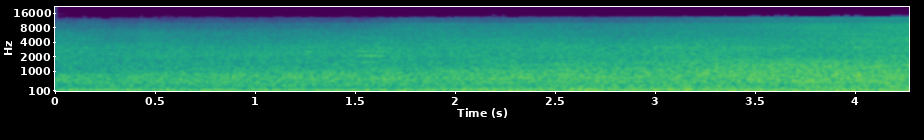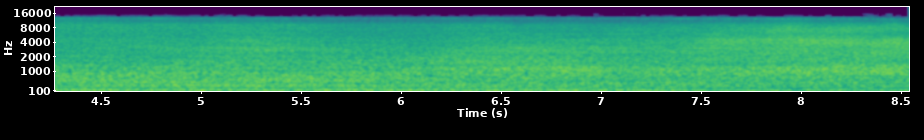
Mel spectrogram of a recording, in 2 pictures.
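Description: Airbus A330-303's General Electric CF6-80E1 turbofan engines roaring as the airliner rolls down the runway after landing. The noise grows steadily louder, peaks near the end, then eases slightly.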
